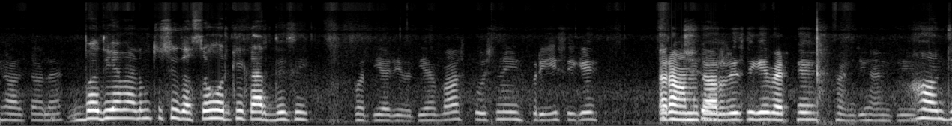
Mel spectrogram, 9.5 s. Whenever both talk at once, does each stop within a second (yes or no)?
yes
